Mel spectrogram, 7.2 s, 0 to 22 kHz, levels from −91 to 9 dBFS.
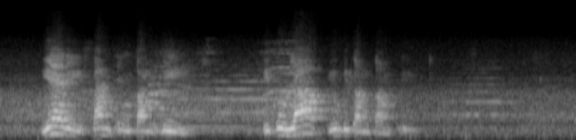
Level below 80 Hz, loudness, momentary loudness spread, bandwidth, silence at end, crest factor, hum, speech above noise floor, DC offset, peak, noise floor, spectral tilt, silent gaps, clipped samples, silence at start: -70 dBFS; -22 LUFS; 25 LU; 6.8 kHz; 0.05 s; 20 dB; none; 24 dB; under 0.1%; -4 dBFS; -45 dBFS; -7 dB/octave; none; under 0.1%; 0 s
